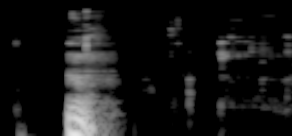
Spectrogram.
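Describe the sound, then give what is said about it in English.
Chewing sounds while eating pecan pie: one crisp, moist bite stands out, followed by a few faint clicks and smacks of the mouth in near silence. “It's pecan pie. All right, let's eat these.”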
